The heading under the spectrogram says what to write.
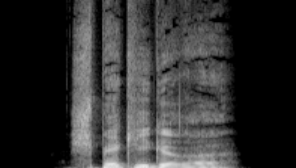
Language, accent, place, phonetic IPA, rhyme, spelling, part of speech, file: German, Germany, Berlin, [ˈʃpɛkɪɡəʁə], -ɛkɪɡəʁə, speckigere, adjective, De-speckigere.ogg
- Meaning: inflection of speckig: 1. strong/mixed nominative/accusative feminine singular comparative degree 2. strong nominative/accusative plural comparative degree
